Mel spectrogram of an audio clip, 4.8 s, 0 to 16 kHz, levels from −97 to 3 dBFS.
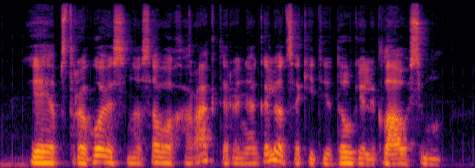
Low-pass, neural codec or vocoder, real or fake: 14.4 kHz; none; real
